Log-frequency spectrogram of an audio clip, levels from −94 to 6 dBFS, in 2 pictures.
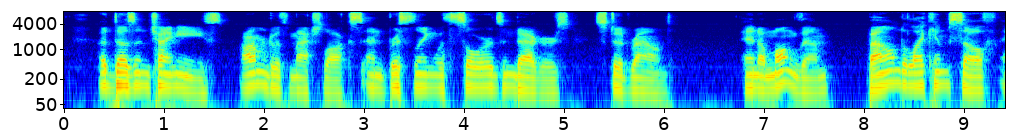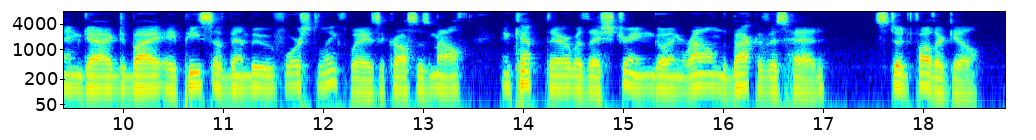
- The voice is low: Yes, low, 120 Hz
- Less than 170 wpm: Yes, average, 150 wpm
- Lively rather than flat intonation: No, average, 3.1 semitones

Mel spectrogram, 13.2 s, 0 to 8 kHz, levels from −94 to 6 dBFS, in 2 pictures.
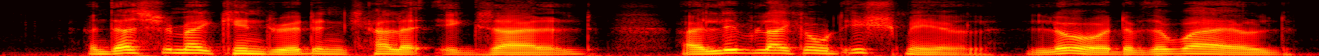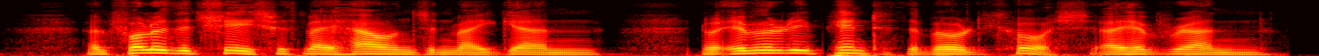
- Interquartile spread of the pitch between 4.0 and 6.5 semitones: Yes, average, 5.2 semitones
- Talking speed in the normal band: Yes, average, 165 wpm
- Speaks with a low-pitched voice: Yes, low, 115 Hz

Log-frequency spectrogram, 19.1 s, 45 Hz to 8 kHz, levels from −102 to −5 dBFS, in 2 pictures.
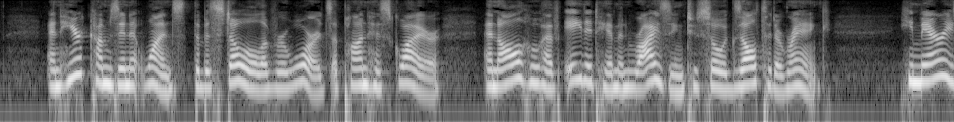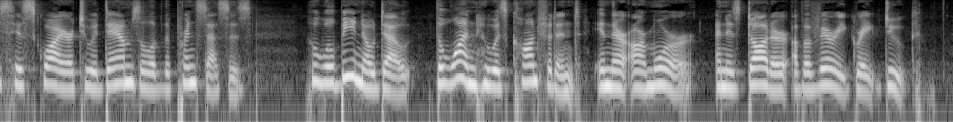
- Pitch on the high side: Yes, high, 205 Hz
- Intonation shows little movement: No, average, 4.2 semitones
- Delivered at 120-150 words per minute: No, average, 180 wpm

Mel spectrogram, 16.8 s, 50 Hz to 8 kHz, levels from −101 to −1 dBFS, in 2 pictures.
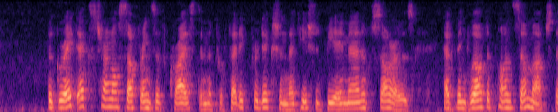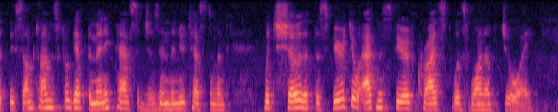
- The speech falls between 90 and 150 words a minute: No, average, 170 wpm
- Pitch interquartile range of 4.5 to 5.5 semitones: No, average, 3.7 semitones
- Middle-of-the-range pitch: Yes, medium, 170 Hz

